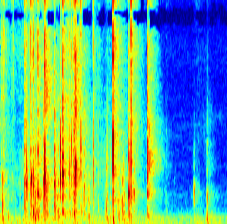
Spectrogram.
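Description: Plastic multipack bag of soup-base pouches crinkling as it is handled and held up: a quick run of sharp crackles that stops about three-quarters of the way in.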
